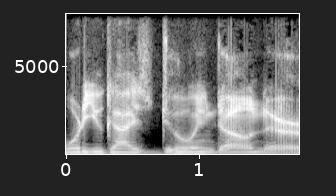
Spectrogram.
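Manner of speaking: imitated spooky voice. Retelling a stepfather calling down the basement stairs: imitating a spooky voice. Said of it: "It was this really spooky voice".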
